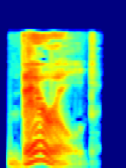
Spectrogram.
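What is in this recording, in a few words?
"barreled", British English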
